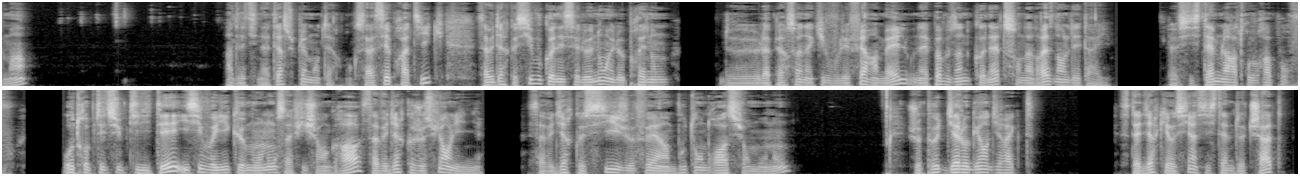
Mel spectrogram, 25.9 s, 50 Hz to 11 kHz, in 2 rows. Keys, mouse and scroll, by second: 0.0-2.9 typing, 19.8 right click.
